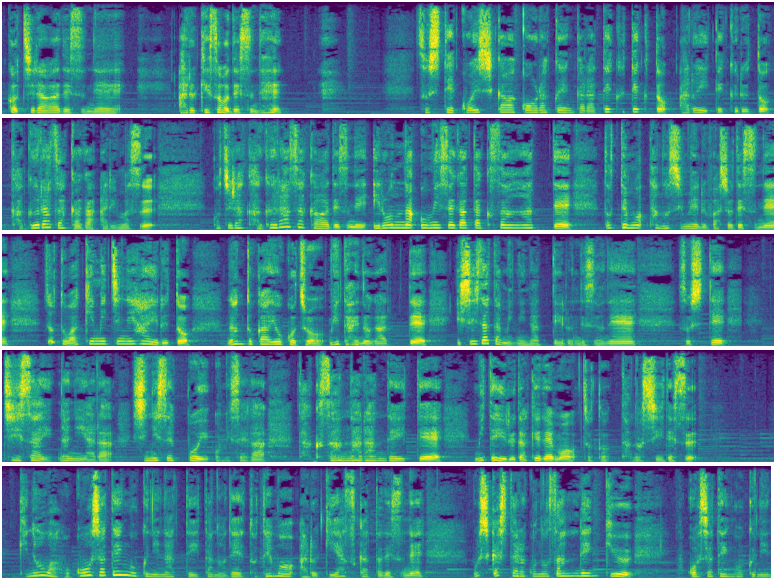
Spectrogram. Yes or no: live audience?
no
